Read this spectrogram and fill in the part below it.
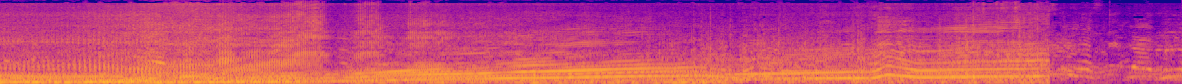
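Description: Motorcycle engines rev loudly, rising and falling in pitch.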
